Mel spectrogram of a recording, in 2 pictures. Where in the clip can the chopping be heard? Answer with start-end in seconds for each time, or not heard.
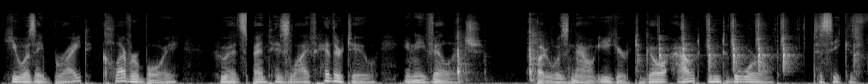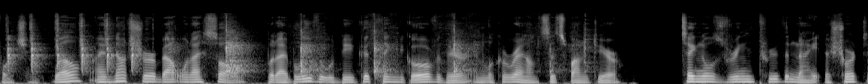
4.5-14.7.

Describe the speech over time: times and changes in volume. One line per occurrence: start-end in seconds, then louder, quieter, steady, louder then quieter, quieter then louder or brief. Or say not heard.
0.0-17.3 steady.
